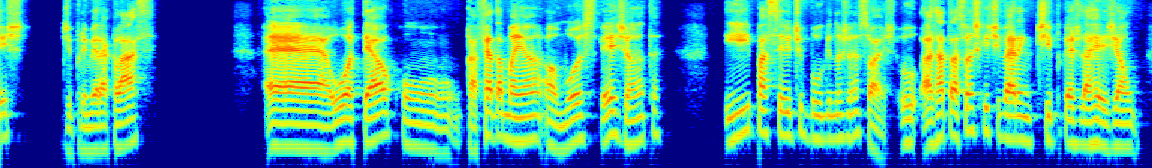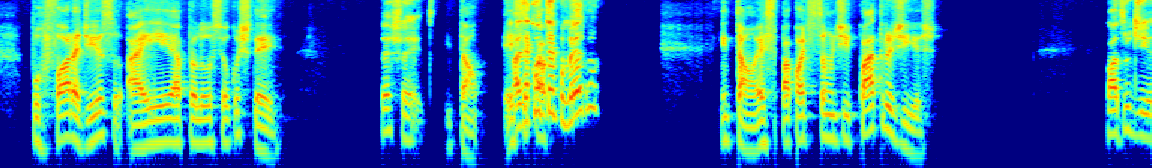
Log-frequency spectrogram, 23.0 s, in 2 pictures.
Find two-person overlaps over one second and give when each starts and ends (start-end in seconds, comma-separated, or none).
none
